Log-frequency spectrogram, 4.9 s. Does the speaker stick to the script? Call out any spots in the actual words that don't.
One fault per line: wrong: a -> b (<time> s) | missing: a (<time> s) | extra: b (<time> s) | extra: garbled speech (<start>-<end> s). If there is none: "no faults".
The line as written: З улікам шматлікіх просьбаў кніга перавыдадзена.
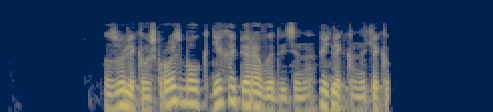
missing: шматлікіх (1.5 s)
extra: garbled speech (3.2-3.9 s)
